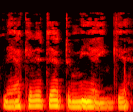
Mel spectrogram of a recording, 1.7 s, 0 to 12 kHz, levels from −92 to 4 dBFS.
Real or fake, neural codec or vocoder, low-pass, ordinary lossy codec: fake; vocoder, 44.1 kHz, 128 mel bands every 256 samples, BigVGAN v2; 10.8 kHz; MP3, 32 kbps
